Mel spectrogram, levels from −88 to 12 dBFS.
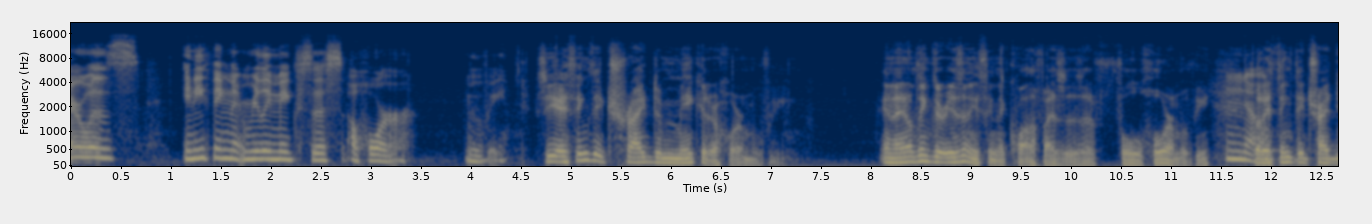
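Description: A speech recording with nothing technically wrong that can be heard in it.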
